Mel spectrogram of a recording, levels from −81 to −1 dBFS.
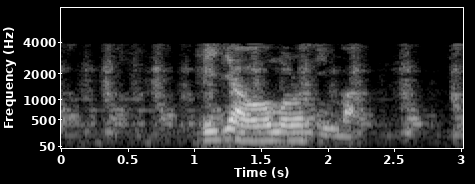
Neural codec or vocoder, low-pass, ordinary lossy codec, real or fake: none; 7.2 kHz; AAC, 16 kbps; real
